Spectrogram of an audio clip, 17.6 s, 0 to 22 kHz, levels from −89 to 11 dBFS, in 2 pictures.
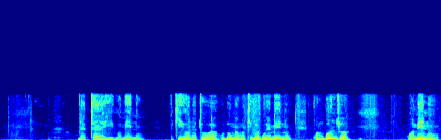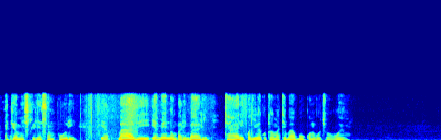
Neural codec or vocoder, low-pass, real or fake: none; 7.2 kHz; real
